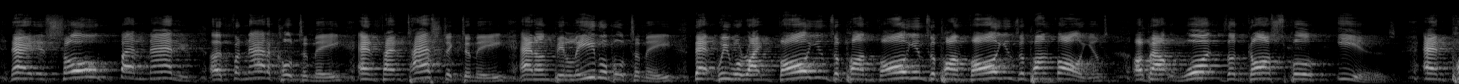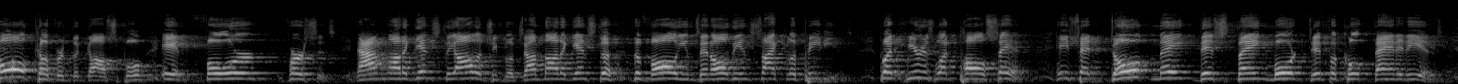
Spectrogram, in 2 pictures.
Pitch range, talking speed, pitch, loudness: 240-280 Hz, 150 wpm, 255 Hz, -29 LUFS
